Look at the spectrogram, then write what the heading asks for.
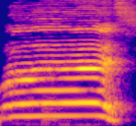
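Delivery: loud, high-pitched shout. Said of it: "I'm just shouting in the town".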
